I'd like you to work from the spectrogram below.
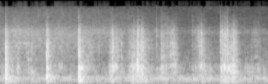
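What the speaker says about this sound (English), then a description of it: "So I'm going to add some of the broth, which gives it some moisture to cook into." Quinoa simmering in a pan with added broth as it is stirred, soft bubbling sizzle under a series of scraping spoon strokes, about eight uneven knocks and scrapes close by.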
